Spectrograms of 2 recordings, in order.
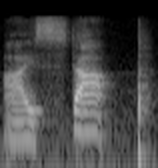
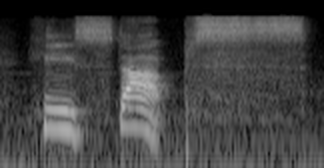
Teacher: I stop ends with an unvoiced P.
